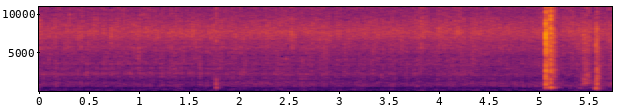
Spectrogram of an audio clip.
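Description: Faint, steady sizzle of chopped pumpkin leaves and long beans cooking in a steel kadhai, with a light tick about two seconds in and a sharp clack of a steel utensil against the pan near the end.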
